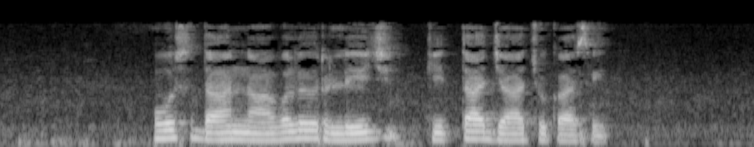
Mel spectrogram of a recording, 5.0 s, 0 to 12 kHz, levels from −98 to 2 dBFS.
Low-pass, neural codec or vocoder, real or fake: 7.2 kHz; none; real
